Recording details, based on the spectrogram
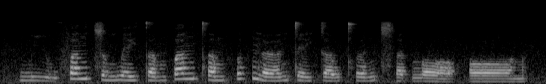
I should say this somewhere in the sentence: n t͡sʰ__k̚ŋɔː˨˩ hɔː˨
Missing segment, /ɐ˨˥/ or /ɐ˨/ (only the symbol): ɐ˨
